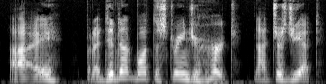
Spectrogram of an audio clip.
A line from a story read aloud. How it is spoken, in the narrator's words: murmured Chauvelin, savagely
